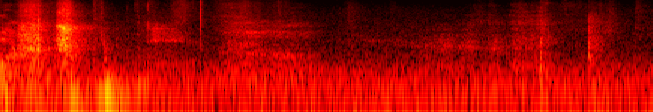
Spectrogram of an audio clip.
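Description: A few brief rubbing and handling noises in the first second, then quiet, steady room tone.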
